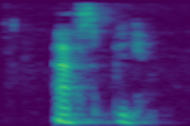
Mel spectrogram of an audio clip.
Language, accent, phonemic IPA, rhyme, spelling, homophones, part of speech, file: English, Southern England, /ˈæspi/, -æspi, aspie, aspy, noun, LL-Q1860 (eng)-aspie.wav
- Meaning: An Aspergerian: a person with Asperger’s syndrome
